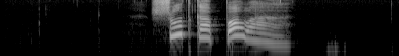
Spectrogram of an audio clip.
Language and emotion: Russian, positive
